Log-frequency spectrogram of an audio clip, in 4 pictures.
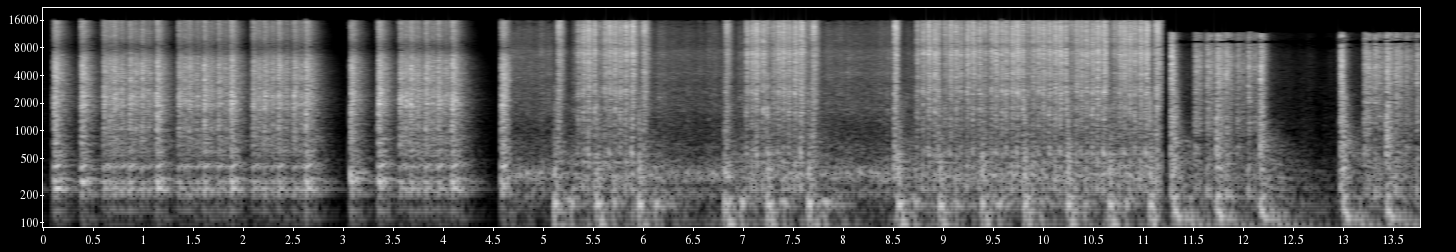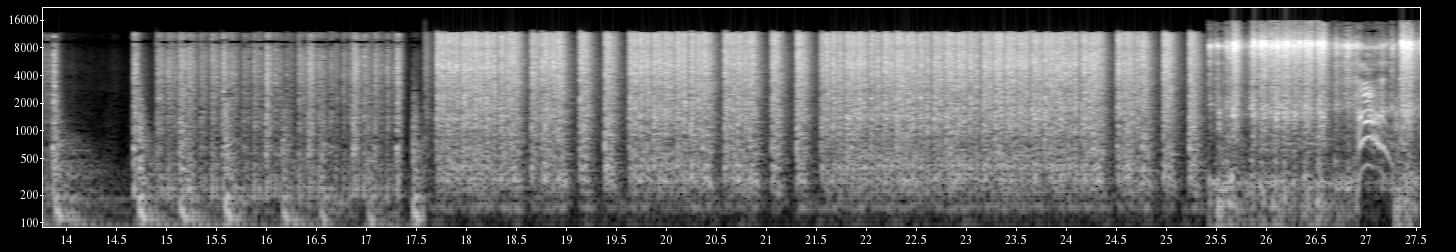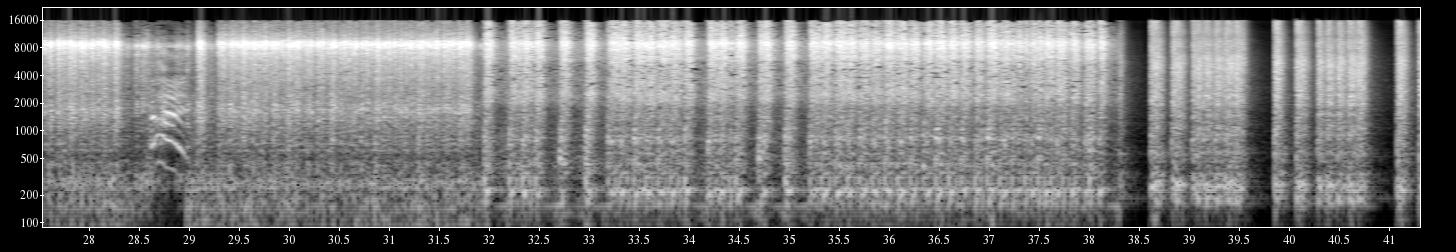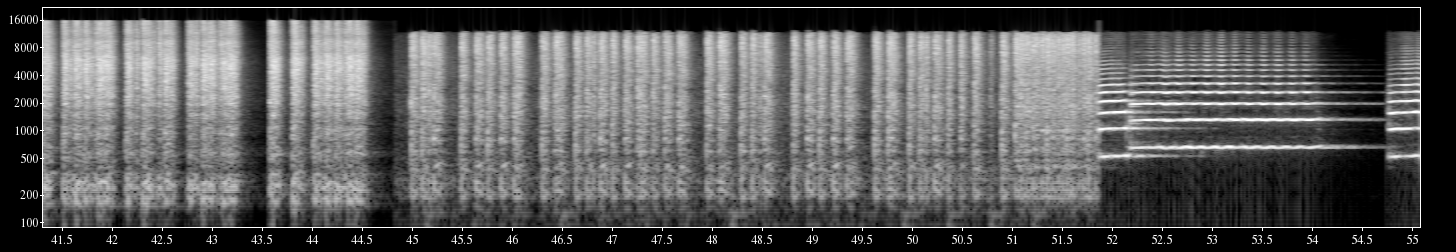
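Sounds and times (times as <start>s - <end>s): snare drums rolling: 0.0s - 54.0s
bass drum: 10.6s - 17.6s, 25.4s - 38.3s.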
